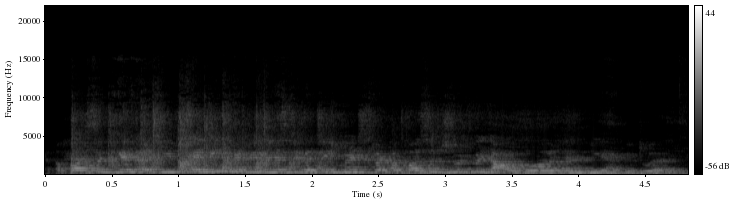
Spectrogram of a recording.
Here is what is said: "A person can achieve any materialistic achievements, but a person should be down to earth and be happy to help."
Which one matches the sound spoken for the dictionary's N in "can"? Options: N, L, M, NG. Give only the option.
L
